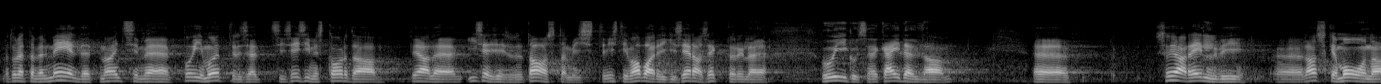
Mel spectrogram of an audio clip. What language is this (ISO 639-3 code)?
est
